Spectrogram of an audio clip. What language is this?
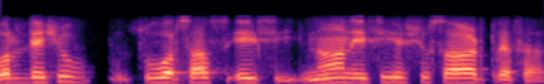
Kashmiri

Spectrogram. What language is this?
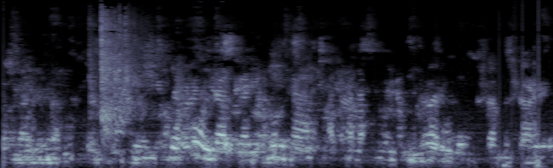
Kinyarwanda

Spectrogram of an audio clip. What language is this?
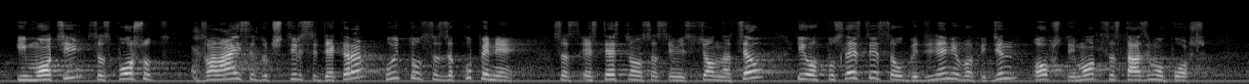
Bulgarian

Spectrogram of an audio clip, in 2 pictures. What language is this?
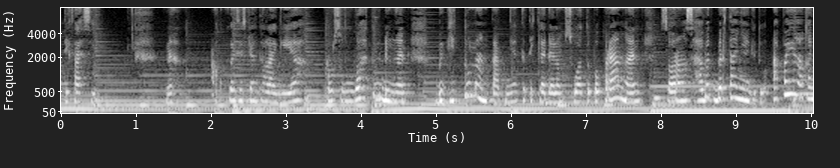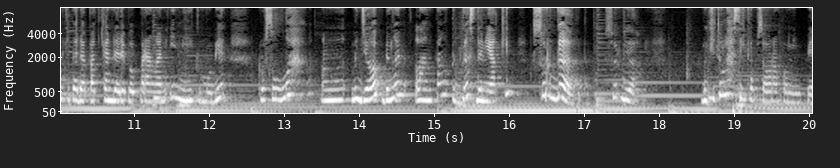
Indonesian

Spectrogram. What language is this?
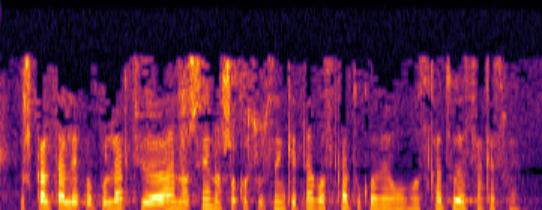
Basque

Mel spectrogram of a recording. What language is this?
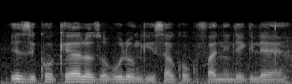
Xhosa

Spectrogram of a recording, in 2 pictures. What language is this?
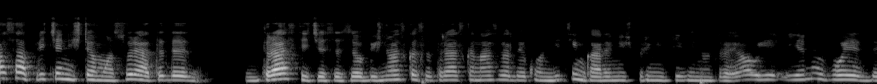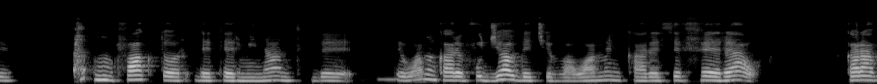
Romanian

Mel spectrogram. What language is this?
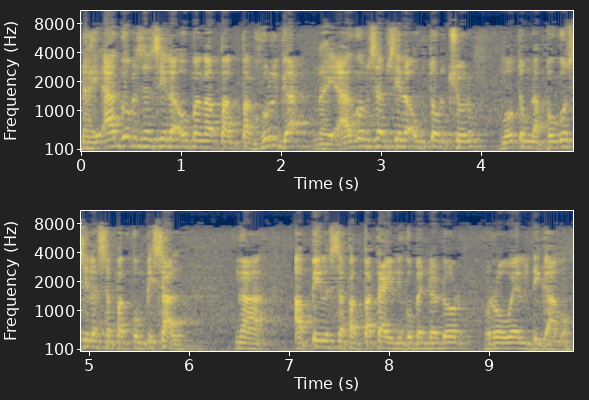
Filipino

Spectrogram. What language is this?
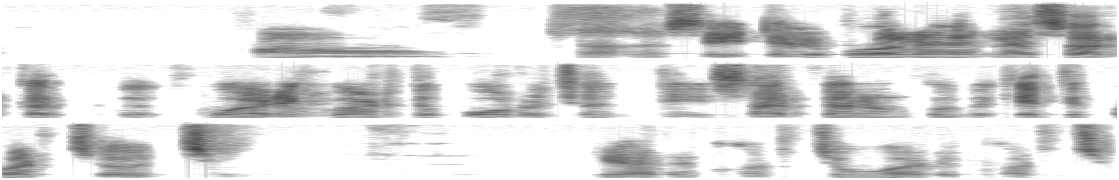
Odia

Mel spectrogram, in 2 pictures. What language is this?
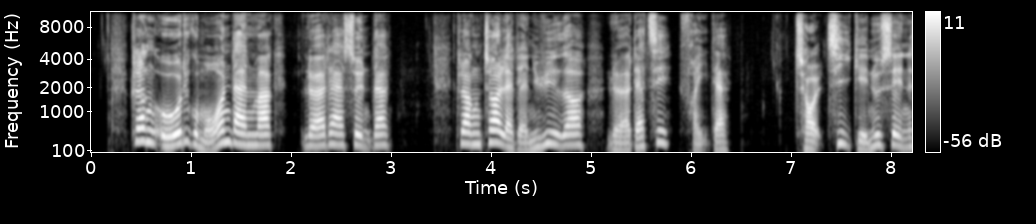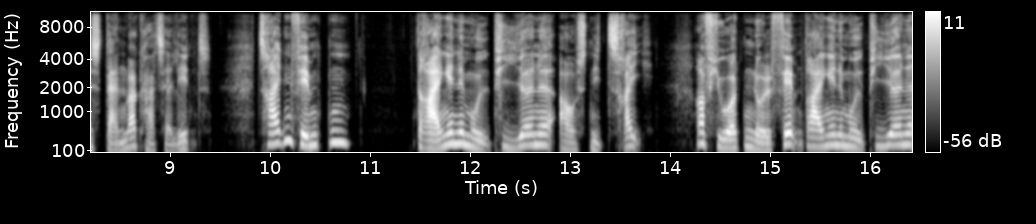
Danish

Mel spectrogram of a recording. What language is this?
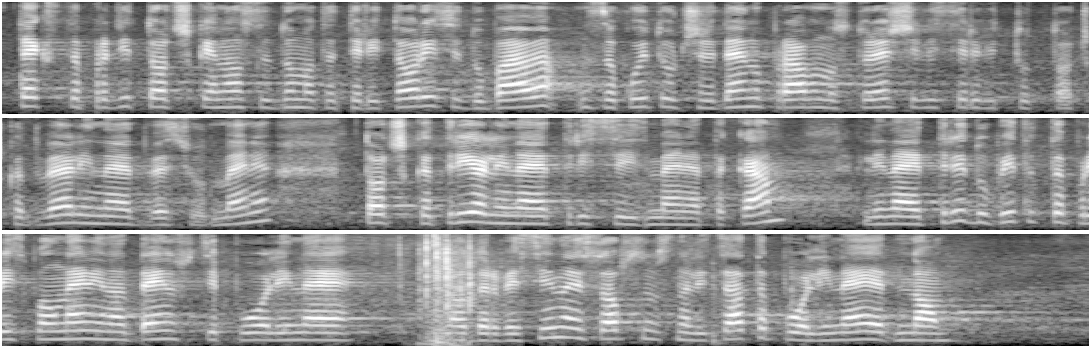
Bulgarian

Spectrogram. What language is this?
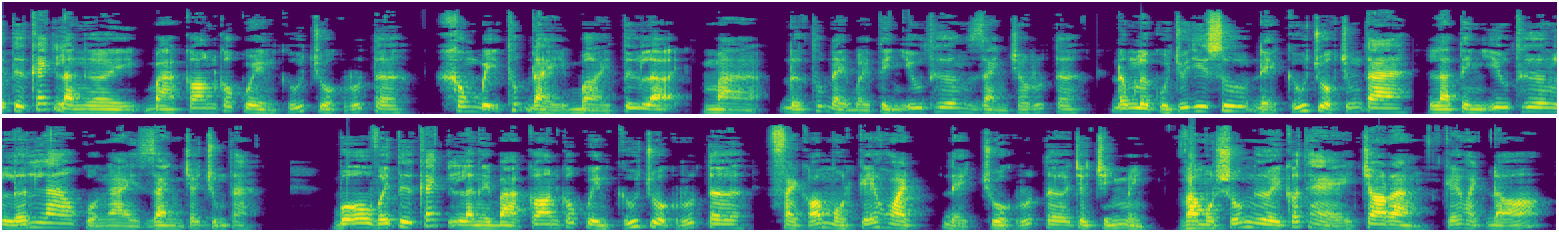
Vietnamese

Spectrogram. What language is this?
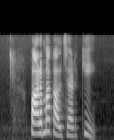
Bangla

